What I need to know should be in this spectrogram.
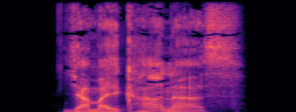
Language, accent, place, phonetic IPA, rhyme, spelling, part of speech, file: German, Germany, Berlin, [jamaɪ̯ˈkaːnɐs], -aːnɐs, Jamaikaners, noun, De-Jamaikaners.ogg
- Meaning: genitive singular of Jamaikaner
